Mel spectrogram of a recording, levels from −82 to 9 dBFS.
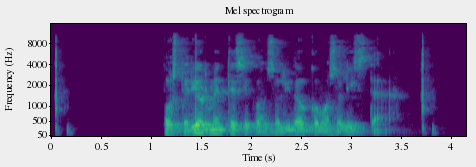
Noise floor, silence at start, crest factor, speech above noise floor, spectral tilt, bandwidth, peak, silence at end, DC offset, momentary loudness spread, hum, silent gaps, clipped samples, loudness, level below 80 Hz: under -90 dBFS; 0.05 s; 22 dB; over 65 dB; -5 dB/octave; 11.5 kHz; -6 dBFS; 0.4 s; under 0.1%; 17 LU; none; none; under 0.1%; -25 LUFS; -56 dBFS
